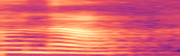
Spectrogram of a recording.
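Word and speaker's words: の: Particle no is a possessive particle. It's pronounced as no, no, and it shows that something belongs to someone.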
